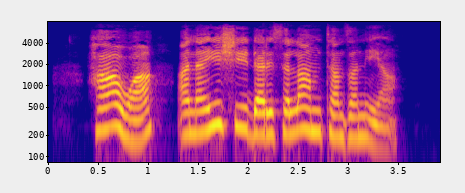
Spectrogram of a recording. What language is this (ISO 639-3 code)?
swa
